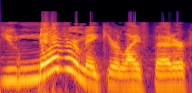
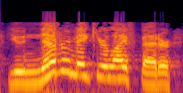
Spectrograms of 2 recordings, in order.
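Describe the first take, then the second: First: "never" hit as the key word; stress on never. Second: "never" pressed hard; stress on never. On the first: Preacher corrects himself, leaning on "never". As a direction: lean on "never". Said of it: "you don't make your life better". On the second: Preacher repeats the warning, pressing "never". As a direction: push down on "never". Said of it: "When you disobey God". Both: Shown as a demonstration.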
